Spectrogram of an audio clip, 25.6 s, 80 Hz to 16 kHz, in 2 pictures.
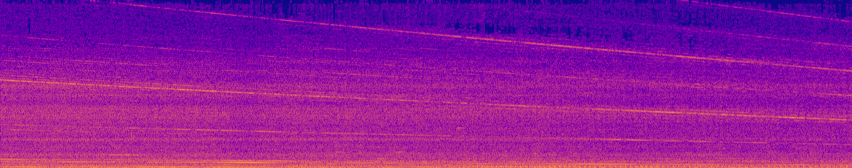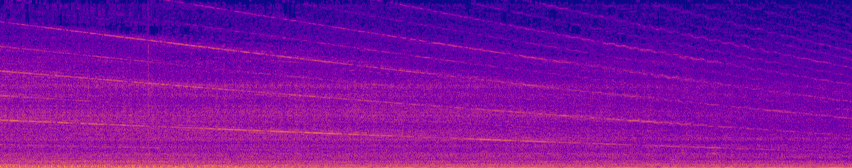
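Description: An Indesit IWME146 integrated washing machine runs its FlashClean 50ºC programme, giving a loud, steady whirring drone with tones that slowly fall as the drum spins down. No one speaks.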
